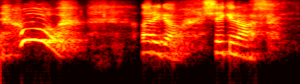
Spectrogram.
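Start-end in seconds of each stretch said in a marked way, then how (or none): 0.0-0.6 relieved whew. Real, not acted. After hard set, exhale.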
